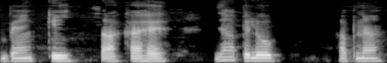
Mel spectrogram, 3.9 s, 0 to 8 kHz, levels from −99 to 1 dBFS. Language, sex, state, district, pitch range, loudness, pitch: Hindi, male, Bihar, Jamui, 120-130 Hz, -18 LUFS, 125 Hz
